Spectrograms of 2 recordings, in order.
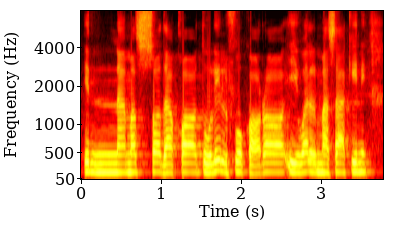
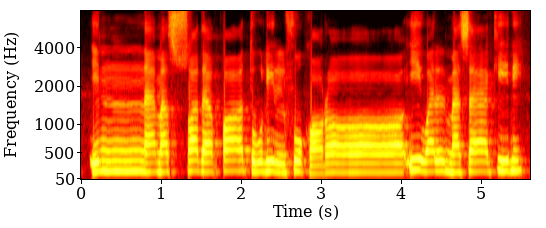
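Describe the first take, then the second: First: The vowel in fuqara'i is held only briefly. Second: The vowel in fuqara'i is clearly drawn out. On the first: The speaker calls it wrong. "membaca kurang panjang saja ... Lil fuqara'i dibaca dua harokat" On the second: The speaker calls it right. "Dibaca panjang itu"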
